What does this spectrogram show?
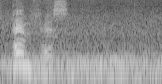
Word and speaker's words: Pemphis: without soil is pemphis this is pemphis rhymes with memphis but it starts with a pea and i want to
